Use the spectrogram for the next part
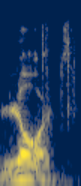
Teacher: Lord se pronuncia con este sonido. O fíjense muy bien cómo la R no suena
